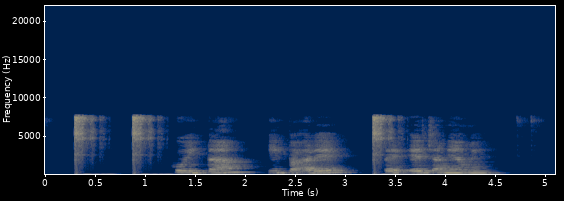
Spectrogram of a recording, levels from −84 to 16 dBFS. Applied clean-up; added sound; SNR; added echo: none; Tambourine; -4 dB; reverberation time 0.3 s.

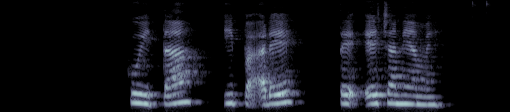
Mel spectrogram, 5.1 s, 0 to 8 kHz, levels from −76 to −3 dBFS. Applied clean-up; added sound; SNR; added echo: none; none; none; none.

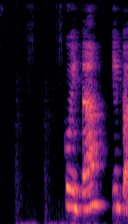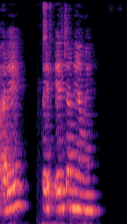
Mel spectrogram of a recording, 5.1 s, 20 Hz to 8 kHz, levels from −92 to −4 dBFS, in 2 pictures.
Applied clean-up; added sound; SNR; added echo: neural separator model SepFormer DNS4.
